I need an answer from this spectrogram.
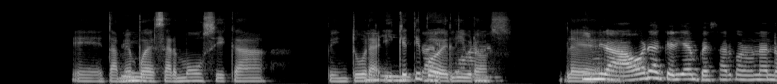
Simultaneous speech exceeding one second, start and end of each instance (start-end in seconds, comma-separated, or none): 3.6-5.0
